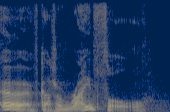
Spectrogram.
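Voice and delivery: very slow, drawn-out British drawl. Picturing being hunted on an island, imitating Barnaby's British voice. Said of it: "he talks like this and he's like".

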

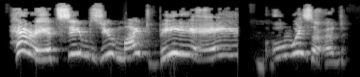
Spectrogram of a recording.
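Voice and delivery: put-on perfectly posh upper-class British accent. Performing a scene addressed to harry, perfectly posh british accent. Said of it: "speaks with a perfectly posh British accent".

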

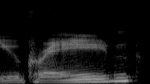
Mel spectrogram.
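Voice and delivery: bad character voice, slowly drawn out. Setting up a bit, the speaker launches into a Lurch impression. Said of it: "my impression of Lurch finding out".

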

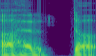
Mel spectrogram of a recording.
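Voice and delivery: very quiet, unhurried and deliberate murmur. Staring down another character in the game: said really quietly. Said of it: "really quietly just go".

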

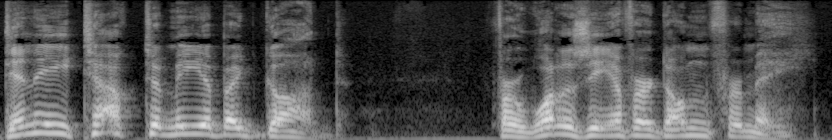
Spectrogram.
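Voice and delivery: Aberdeen woman's Scottish brogue. Retelling what a woman at her door in Aberdeen said, in a Scottish brogue. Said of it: "in a Scottish brogue".

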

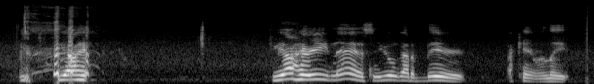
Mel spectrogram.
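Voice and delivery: words broken up by laughter. Delivering a joke line while trying to stop laughing: laughing while talking. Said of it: "I gotta stop laughing when I give these".

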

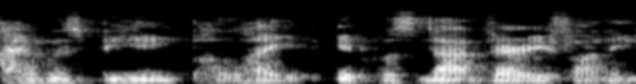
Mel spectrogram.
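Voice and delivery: quiet, hushed aside. Voicing a character who leans over to another and speaks: said quietly. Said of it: "and just quietly says".

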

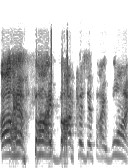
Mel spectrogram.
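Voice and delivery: mock shrill, furious, very high angry scream. Retelling a woman ordering vodkas: retelling her angry scream. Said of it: "And then she screams".

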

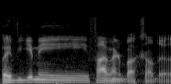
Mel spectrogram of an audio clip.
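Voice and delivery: acted straight, no-joke, matter-of-fact delivery. Retelling what a psychiatrist said: imitating a straight-faced delivery. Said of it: "Said it with a straight face".

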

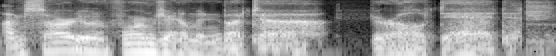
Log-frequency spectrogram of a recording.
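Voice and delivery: whispered, hushed villain character voice. Recalling a villain performance that was fun, whispery villain voice. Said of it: "whispery villain voice".

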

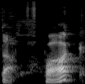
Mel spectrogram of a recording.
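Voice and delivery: affronted, offended, baffled outburst of disbelief. Retelling a character's reaction to someone unbuttoning her top: imitating Bailey sounding offended. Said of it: "He is so offended".

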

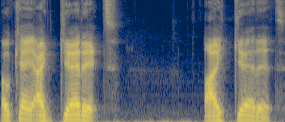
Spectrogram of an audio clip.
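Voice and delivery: usual speaking voice

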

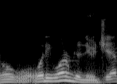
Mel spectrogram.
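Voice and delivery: play-acted odd, strange-sounding, off-kilter tone. Retelling what someone said about a called timeout, retelling a weird tone. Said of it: "he was like kind of in a weird tone".

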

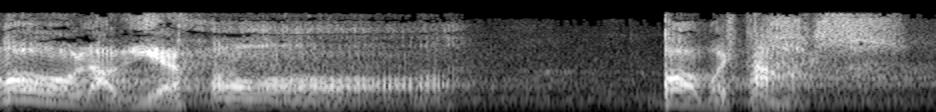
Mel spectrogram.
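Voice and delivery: booming, loud, gruff, rough thunderous voice. Storyteller voicing Esau arriving with food to greet his father, Esau's thunderous voice. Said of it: "con esa voz de trueno".

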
